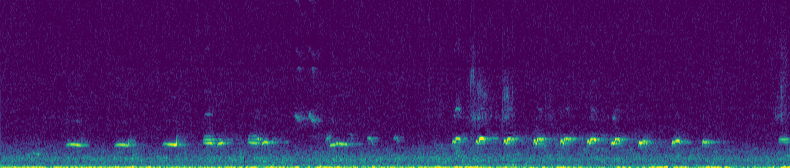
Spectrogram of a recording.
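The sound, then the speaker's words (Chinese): A Eurasian blackbird sings runs of short, clear whistled notes, repeated in quick succession, fairly faint above a steady low background rumble with no talking. It sings high in a tall poplar tree quite far from the recorder. “乌鸫歌唱”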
